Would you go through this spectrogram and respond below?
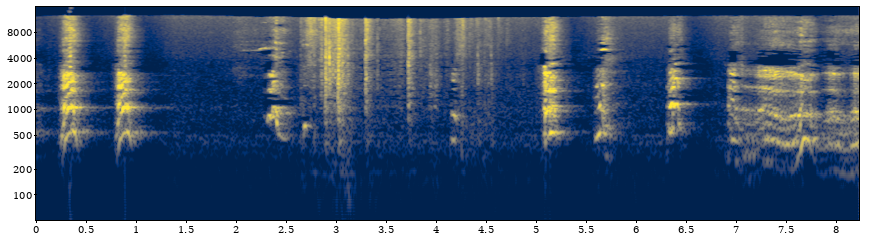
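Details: Two opening barks from a Golden Retriever, then a stretch of clattering, scuffling noise with softer yips, three more barks, and a rough sustained vocal sound at the end.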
